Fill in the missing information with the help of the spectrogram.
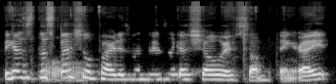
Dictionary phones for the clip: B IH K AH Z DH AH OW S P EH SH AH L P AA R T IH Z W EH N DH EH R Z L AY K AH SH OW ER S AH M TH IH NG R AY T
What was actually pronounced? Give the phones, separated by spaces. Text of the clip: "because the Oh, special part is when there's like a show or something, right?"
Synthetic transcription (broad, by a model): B IH K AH Z DH AH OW S P EH SH L P AA R T IH Z W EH N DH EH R Z L AY K AH SH OW ER S AH M TH IH NG R AY T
